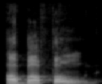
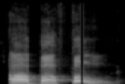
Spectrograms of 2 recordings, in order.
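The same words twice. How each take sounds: First: Said in the usual way. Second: "A buffoon" drawn out slowly, each syllable leaned on; slow emphatic buffoon. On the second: Shown as a demonstration. To the boxer he mocks, slow drawn-out buffoon. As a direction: spell out "buffoon" slowly for effect.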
